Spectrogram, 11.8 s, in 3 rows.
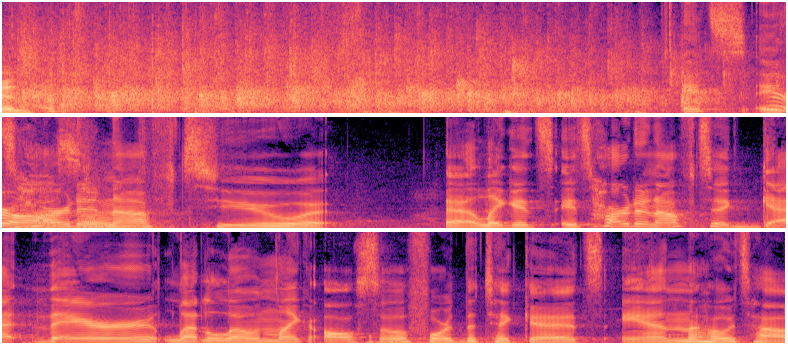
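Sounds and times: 
speech: 0.0 - 0.3, 3.8 - 11.7
crowd applause: 0.0 - 4.4.

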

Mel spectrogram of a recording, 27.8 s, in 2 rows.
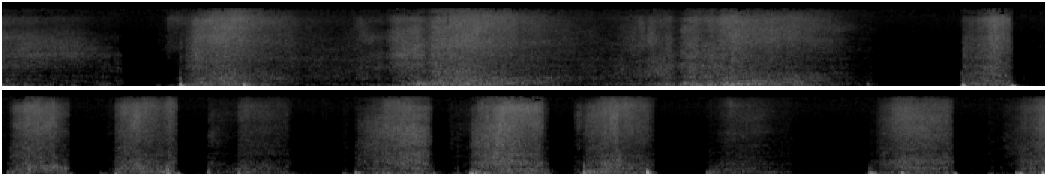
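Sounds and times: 
soft fabric scratched and rubbed: 2.1 - 10.3, 12.8 - 17.9, 18.4 - 24.6, 25.5 - 27.8.

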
